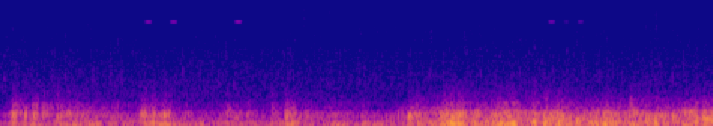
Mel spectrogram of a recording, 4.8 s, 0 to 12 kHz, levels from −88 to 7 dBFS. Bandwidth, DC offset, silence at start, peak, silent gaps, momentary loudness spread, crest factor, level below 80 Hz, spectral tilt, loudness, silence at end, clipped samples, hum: 7.2 kHz; under 0.1%; 0 s; -12 dBFS; none; 17 LU; 20 dB; -32 dBFS; -11 dB/octave; -33 LUFS; 0 s; under 0.1%; none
